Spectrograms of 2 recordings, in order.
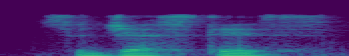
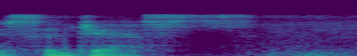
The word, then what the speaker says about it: suggests: errors so for example the word suggests she has a trouble trouble saying this word it ends up sounding like suggested suggestives which is incorrect she wants to say suggests so that's a small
